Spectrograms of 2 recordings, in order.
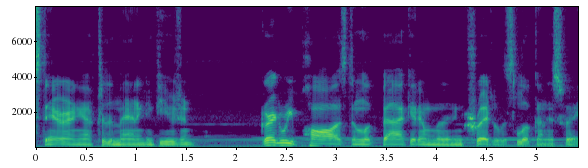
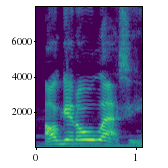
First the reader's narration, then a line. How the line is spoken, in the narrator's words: he shouted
